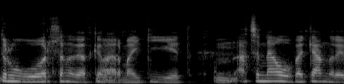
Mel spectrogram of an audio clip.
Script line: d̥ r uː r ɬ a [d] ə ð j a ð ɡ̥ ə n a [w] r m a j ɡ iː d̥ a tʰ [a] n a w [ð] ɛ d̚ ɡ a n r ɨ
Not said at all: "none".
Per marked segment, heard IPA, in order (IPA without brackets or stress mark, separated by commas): n, none, ə, v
